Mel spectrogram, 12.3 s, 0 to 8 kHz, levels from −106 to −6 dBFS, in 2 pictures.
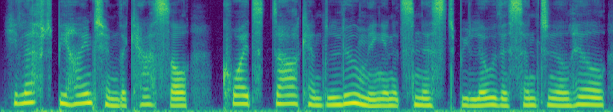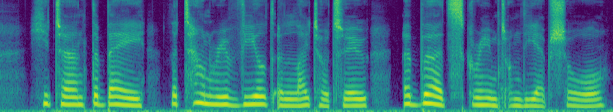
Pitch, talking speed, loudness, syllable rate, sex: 195 Hz, 170 wpm, -19 LUFS, 4.4 syllables/s, female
